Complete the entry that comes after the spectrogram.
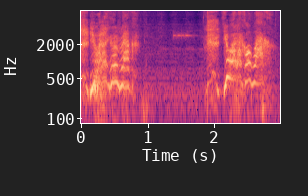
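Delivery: high, loud teasing call; high playful shout. Real, not acted. Repeating, louder each time.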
